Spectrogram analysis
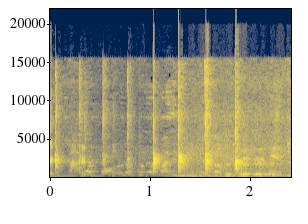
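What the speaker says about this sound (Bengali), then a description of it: "হাততালি দে রে" A family gathering at home celebrates a second wedding anniversary with hand clapping, a scattered patter of claps mixed with overlapping voices and lively chatter close by.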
